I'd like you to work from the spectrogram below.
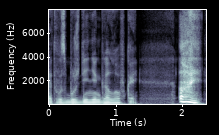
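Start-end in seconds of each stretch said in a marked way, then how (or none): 1.9-2.3 much higher, louder yelp; woman crying out in pain; sharp cry of pain. A narrator's reading. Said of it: "вскрикивает она".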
